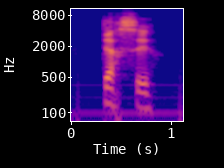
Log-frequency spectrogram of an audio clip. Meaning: alternative spelling of tercer
- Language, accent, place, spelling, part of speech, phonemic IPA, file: French, France, Lyon, terser, verb, /tɛʁ.se/, LL-Q150 (fra)-terser.wav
